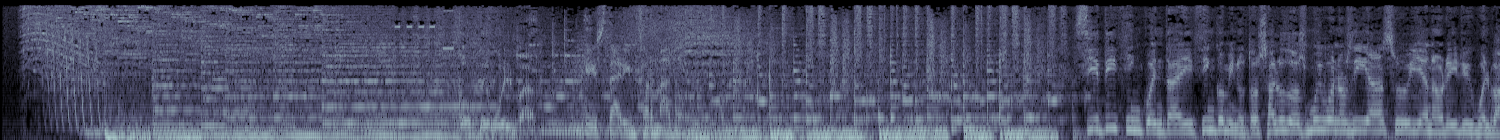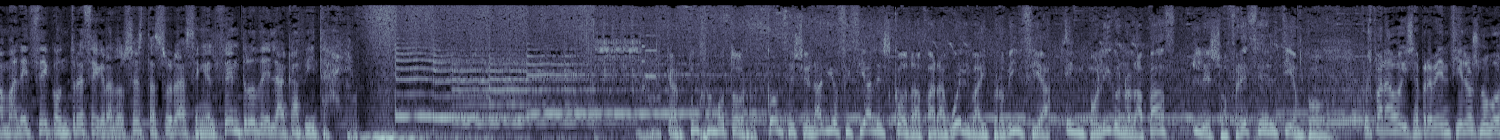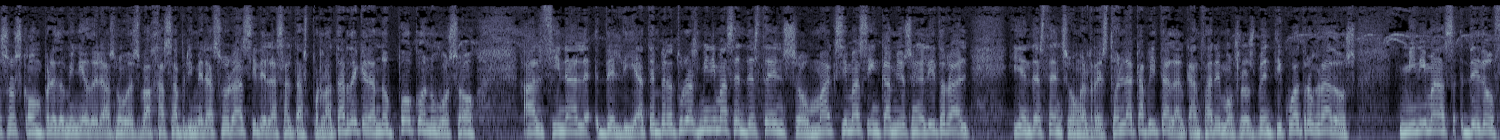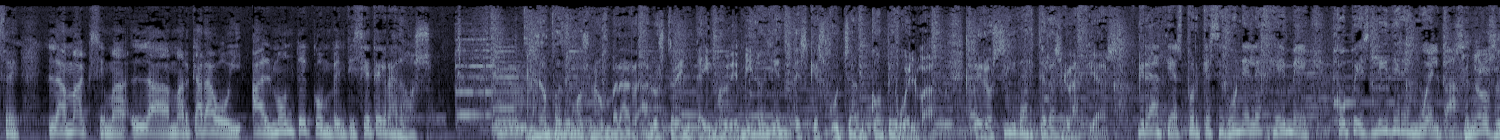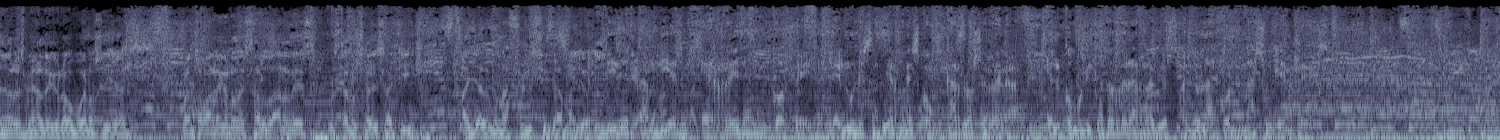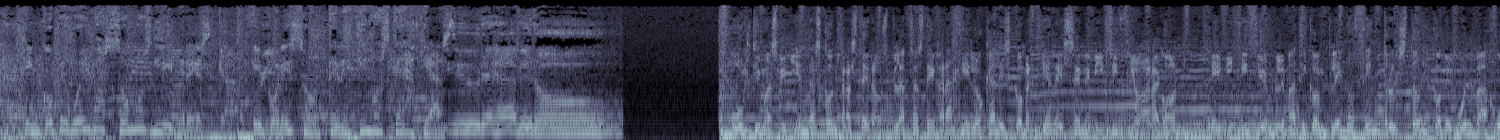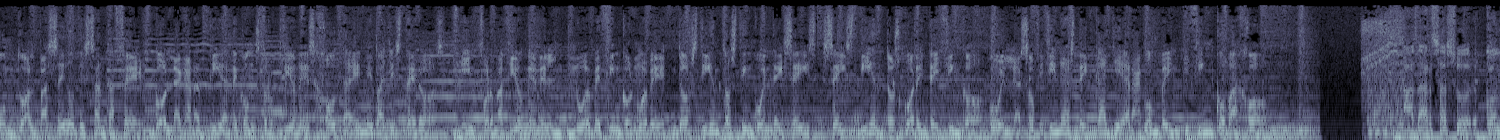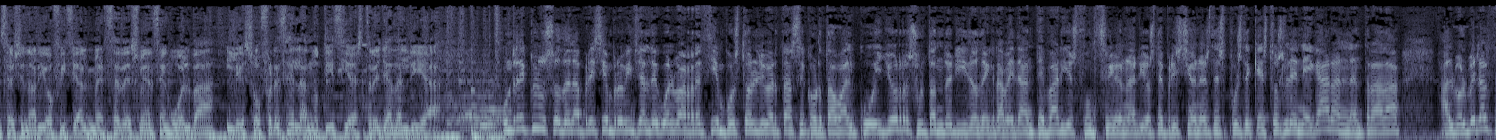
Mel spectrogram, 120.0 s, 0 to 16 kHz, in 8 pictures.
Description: AUDIO: Informativo Local 07:55 del 6 de Mayo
